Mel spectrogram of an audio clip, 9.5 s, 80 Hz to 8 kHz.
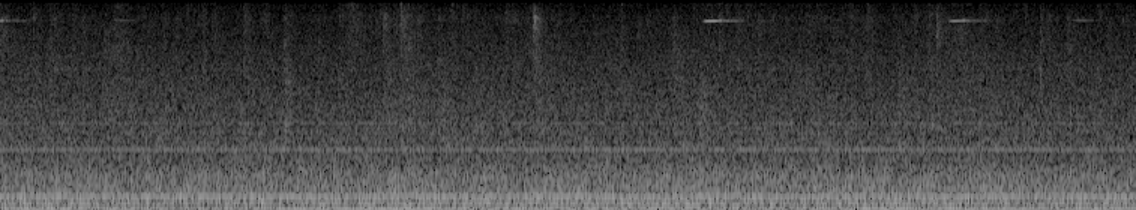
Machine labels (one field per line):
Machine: fan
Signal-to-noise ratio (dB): 0 dB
